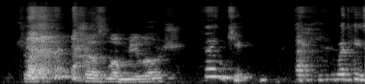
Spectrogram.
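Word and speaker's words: Czesław Miłosz: Czesław Milosz.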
